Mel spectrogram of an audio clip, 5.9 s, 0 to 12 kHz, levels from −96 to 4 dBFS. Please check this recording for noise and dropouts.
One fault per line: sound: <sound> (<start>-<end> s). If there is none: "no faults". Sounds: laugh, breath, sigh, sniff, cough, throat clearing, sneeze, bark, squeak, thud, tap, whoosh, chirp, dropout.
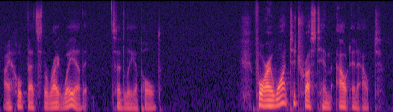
no faults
